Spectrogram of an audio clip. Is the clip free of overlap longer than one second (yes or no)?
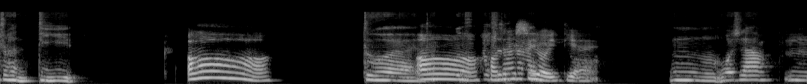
no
